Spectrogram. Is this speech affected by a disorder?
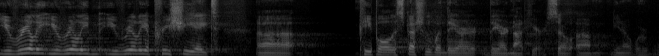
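No.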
